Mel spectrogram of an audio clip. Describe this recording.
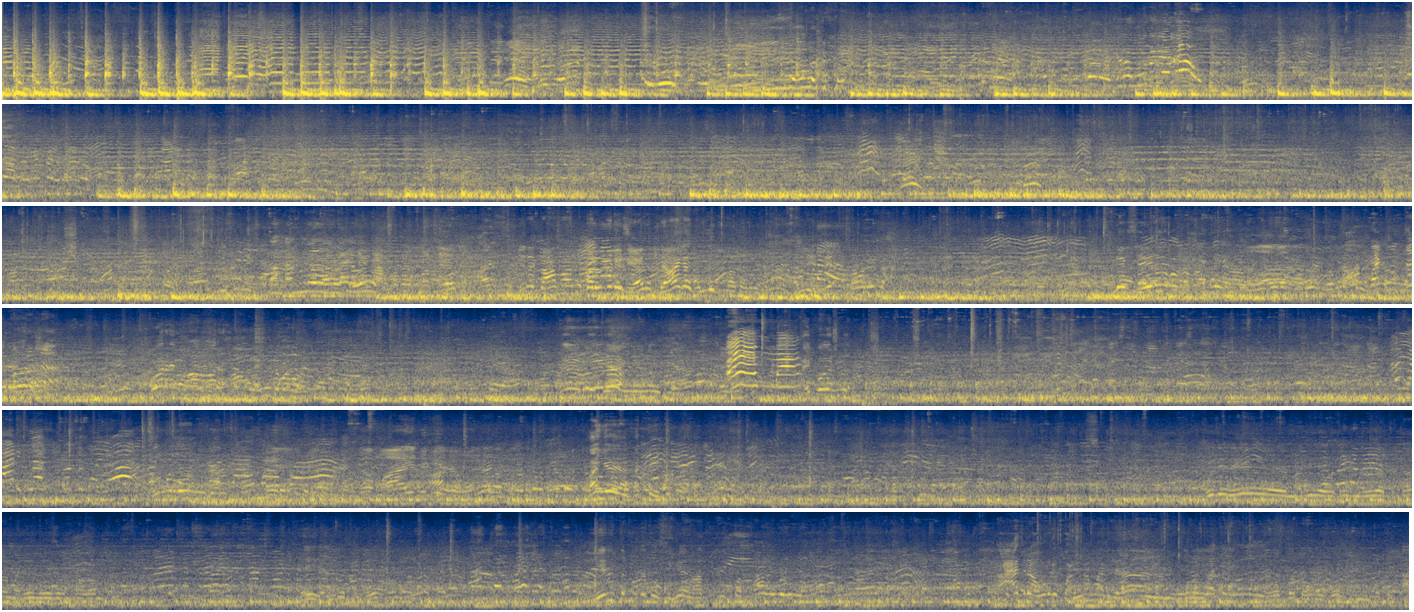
India, Karnataka, Hampi, Virupaksha temple, marriage, music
